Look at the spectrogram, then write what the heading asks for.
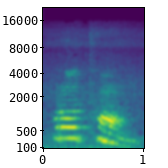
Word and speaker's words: প্রথম: এবার পাঁচ নম্বর দেখো র ফলাযুক্ত আদ্য অ এর উচ্চারণ ওকারের মতো হয় যেমন প্রথম হ্যাঁ এখানে আমরা লিখিত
